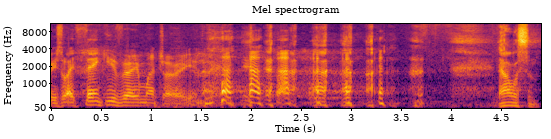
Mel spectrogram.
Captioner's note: laughter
